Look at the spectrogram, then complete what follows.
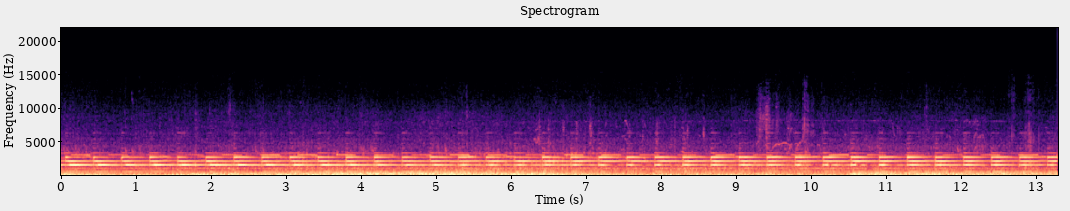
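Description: Level crossing warning bells ringing continuously, with an even, rapid repeating pulse of high tones, as a train approaches. A low rumble runs underneath.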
